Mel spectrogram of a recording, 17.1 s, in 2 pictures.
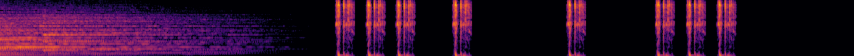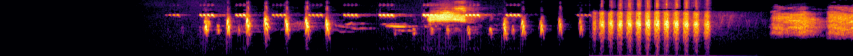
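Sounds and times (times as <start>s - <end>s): harsh rasping bird calls: 10.2s - 17.0s.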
